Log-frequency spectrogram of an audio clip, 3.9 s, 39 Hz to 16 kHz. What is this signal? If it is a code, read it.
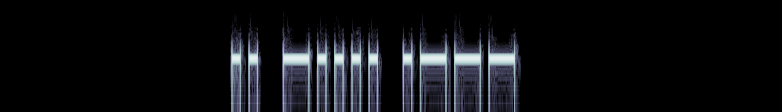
Morse code, heard as a keyed tone, about 28 wpm, 700 Hz. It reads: I6J
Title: Three Challenging Letter-Number Combinations 28wpm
